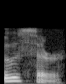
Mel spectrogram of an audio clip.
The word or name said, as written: Uther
